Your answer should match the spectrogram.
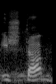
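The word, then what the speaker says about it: Ixtab: to the mayan language you should pronounce it like s h like to say shadow or shuld in english that's the way to pronounce those words with the letter x and speaking of ishtab that is another goddess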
